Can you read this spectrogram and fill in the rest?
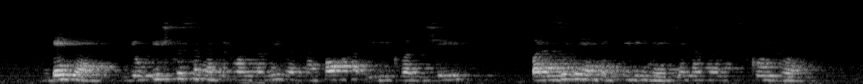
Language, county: Lithuanian, Vilnius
